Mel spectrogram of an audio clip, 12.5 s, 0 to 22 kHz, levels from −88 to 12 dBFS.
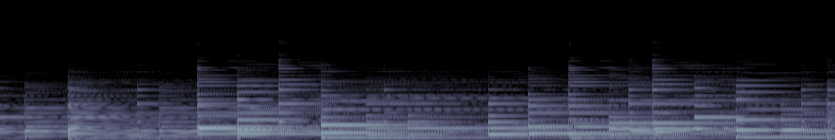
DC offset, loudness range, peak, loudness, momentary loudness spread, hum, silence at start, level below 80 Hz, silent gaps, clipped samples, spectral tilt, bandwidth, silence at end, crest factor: under 0.1%; 3 LU; -16 dBFS; -33 LUFS; 11 LU; none; 0 s; -54 dBFS; none; under 0.1%; -10.5 dB/octave; 4.2 kHz; 0 s; 16 dB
